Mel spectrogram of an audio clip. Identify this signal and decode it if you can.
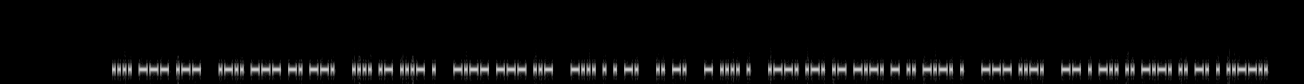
Morse code, heard as a keyed tone, about 46 wpm, 700 Hz. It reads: HOW LONG HAVE YOU BEEN IN THE PRACTICE OF MEDICINE?
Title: Sentences from Top 1000 Words - Review Part 6 - 45wpm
